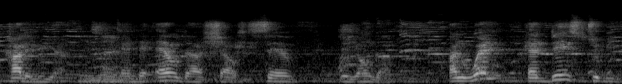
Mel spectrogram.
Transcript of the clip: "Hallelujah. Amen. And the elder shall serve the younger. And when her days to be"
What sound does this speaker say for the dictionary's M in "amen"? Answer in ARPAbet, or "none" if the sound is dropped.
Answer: none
